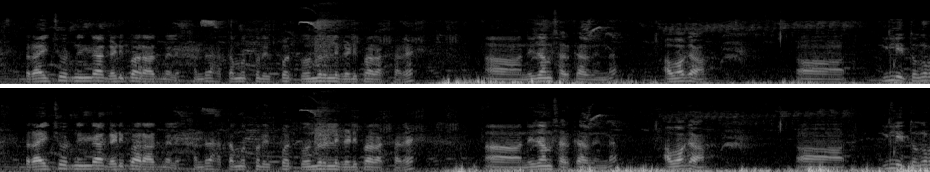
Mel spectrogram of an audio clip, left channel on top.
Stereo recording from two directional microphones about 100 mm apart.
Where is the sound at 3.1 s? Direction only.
30° left (ahead or behind).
